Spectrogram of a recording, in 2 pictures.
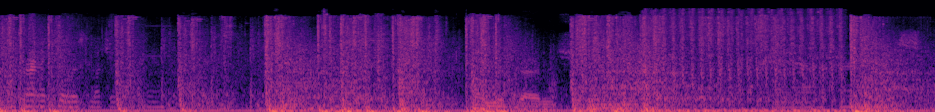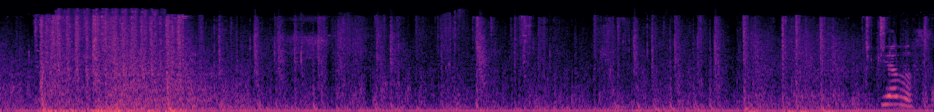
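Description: Rapid building and editing clatters with sharp wooden knocks.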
